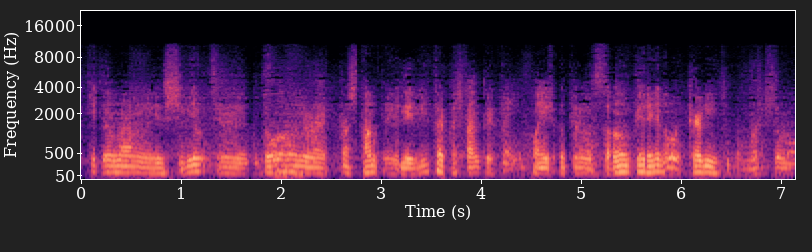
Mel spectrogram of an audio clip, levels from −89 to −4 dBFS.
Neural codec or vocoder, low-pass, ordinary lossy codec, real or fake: codec, 44.1 kHz, 0.9 kbps, DAC; 10.8 kHz; AAC, 32 kbps; fake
